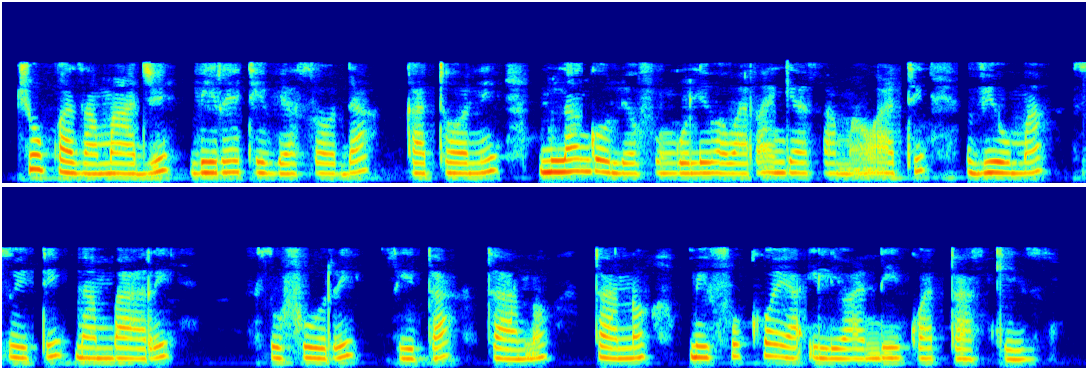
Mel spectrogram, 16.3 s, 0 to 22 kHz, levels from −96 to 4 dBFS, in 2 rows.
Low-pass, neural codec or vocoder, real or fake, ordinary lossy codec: 5.4 kHz; none; real; AAC, 32 kbps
